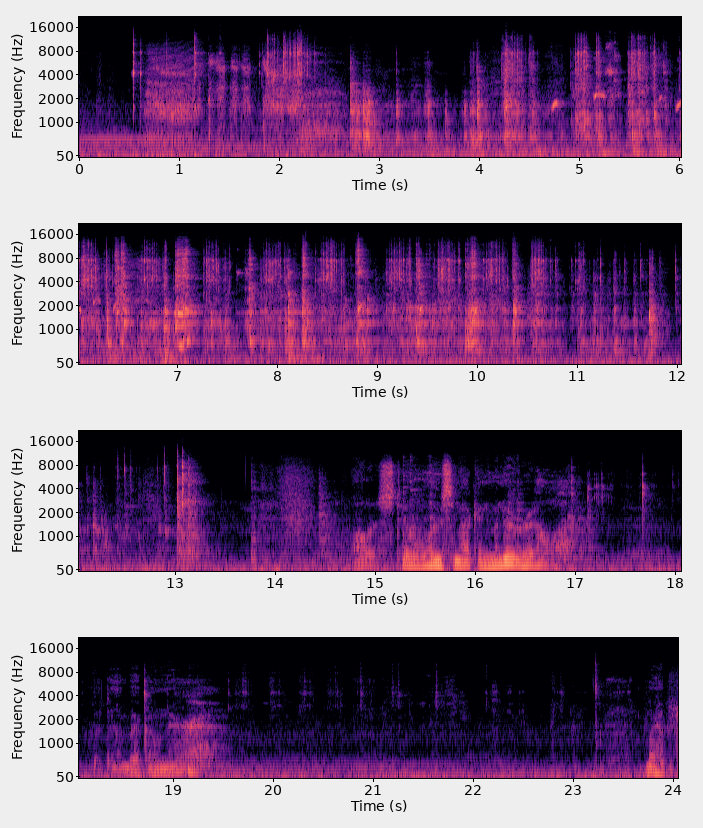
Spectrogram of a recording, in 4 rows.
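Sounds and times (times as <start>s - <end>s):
ratchet wrench clicking: 4.1s - 12.8s.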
